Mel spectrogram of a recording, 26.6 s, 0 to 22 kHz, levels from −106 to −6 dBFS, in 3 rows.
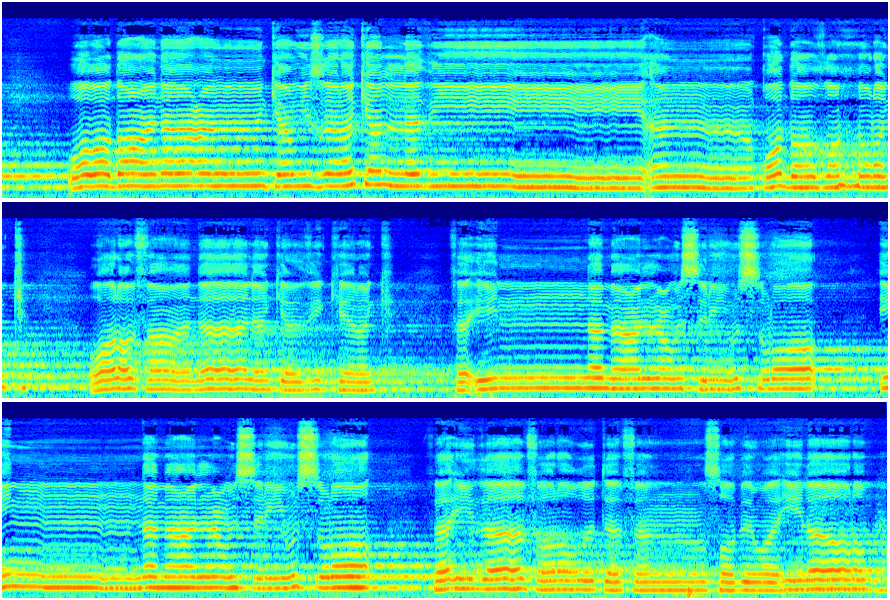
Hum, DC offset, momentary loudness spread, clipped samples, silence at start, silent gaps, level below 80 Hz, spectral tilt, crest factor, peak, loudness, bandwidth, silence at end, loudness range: none; under 0.1%; 8 LU; under 0.1%; 0 s; none; -60 dBFS; -5 dB/octave; 16 dB; -14 dBFS; -30 LUFS; 15.5 kHz; 0 s; 3 LU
